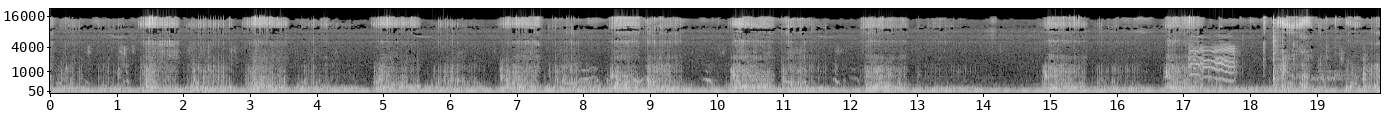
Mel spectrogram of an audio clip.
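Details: Mother British Shorthair cat purring while nursing tiny newborn kittens: continuous deep purr with rhythmic breath surges, and near the end a brief, thin, high wavering mew. No music.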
